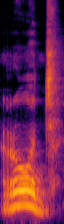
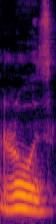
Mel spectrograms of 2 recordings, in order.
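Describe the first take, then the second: First: The word ends with a j sound. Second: The word ends with a z sound. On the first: The speaker calls it wrong. "ரோஜ் அப்படின்னு சொல்லக்கூடாது" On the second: The speaker calls it right. "ரோஸ் அப்படின்னு படிக்கணும். அதனால இசட் வரும்"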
